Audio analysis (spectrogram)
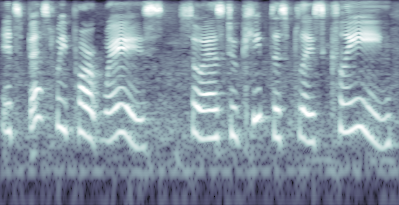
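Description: Mild-mannered storybook poodle pup read by a woman, high, frank, matter-of-fact. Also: slow, a little hiss or hum.

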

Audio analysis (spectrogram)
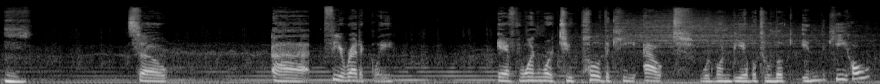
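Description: A man with a fairly high voice plays a tabletop roleplaying game. He improvises his character's actions casually and hesitantly, as if working them out aloud, with clear music underneath. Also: measured pace, pauses often.

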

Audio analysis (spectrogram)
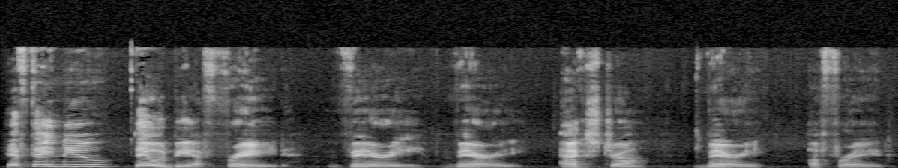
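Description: A man's voice: medium pitch, slow pace. A man voicing a feisty, chatty little girl in a storybook, speaking emphatically and indignantly. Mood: boastful. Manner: emphatic, excitable.

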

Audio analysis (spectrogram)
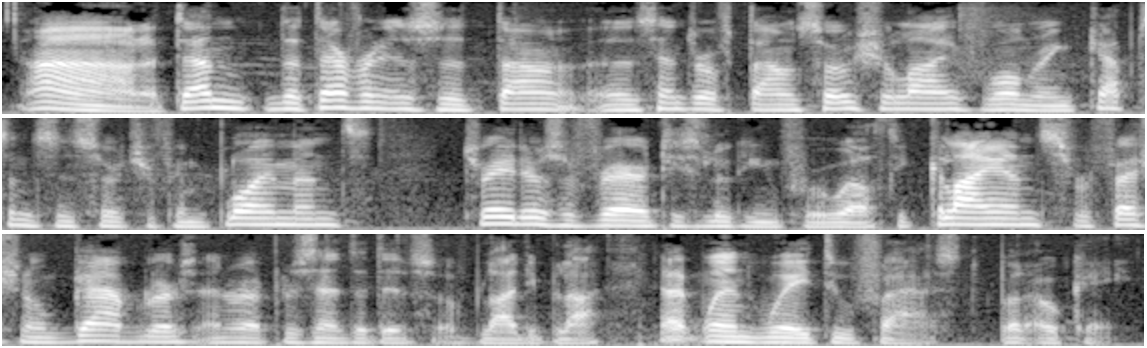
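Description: Gravelly man doing casual game commentary. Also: medium pitch, a little fast, few pauses, a bit bright. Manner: reads game dialogue aloud, jokey asides. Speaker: gaming video host. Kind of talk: casual let's play commentary.

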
